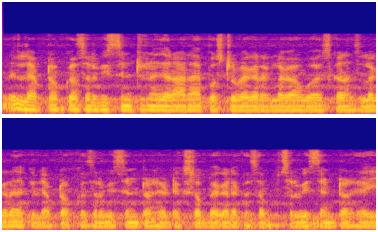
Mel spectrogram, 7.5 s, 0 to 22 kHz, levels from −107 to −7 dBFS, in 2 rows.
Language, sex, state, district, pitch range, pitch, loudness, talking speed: Hindi, male, Haryana, Charkhi Dadri, 95-105 Hz, 95 Hz, -18 LUFS, 240 wpm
